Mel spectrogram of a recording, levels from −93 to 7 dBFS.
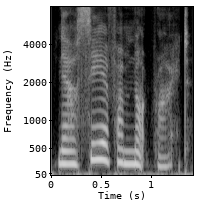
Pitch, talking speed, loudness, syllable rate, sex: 230 Hz, 250 wpm, -15 LUFS, 4.7 syllables/s, female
